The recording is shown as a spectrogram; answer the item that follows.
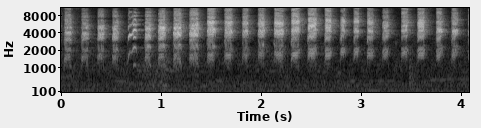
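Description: Budgerigar squawking in a rapid, unbroken run of short calls, about nine a second, while held restrained in a hand for handling.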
